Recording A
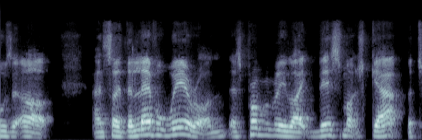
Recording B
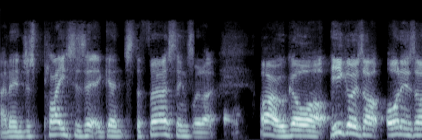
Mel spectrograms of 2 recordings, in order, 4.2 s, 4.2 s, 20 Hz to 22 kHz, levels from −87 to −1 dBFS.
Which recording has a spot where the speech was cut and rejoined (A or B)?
B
